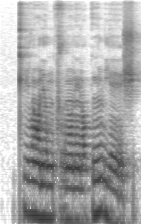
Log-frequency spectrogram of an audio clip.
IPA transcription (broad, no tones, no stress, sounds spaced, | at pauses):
kʰ i l ɔ̃ ɾʲ o n f r õ ɾ ẽ ɾ ɔ k ĩ n j e ʃ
